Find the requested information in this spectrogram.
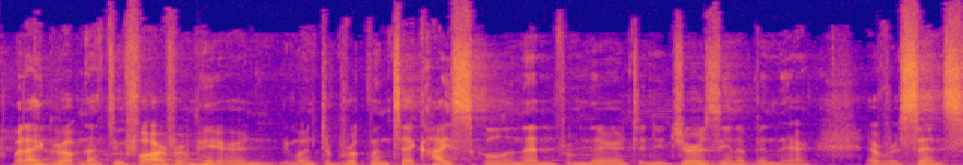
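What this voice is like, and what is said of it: Slight Jamaican accent. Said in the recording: “If you detect a little bit of an accent, it's because I was born in Jamaica, West Indies ... my accent is a confluence of many different places”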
